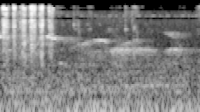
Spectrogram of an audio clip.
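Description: A steel knife scraping and cutting a piece of cinnamon root, with a few quick scratchy strokes in the first half second. Faint bird chirps follow over a low outdoor rumble.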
